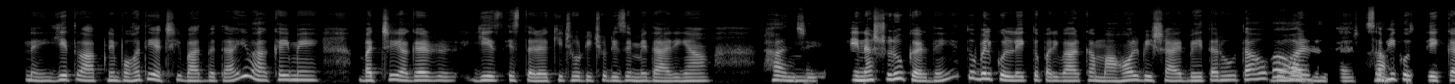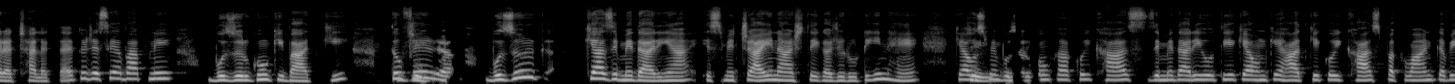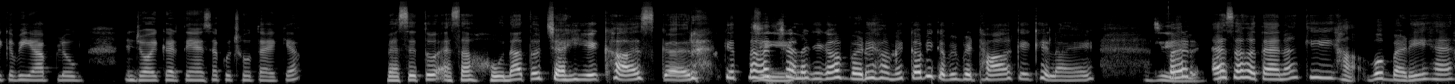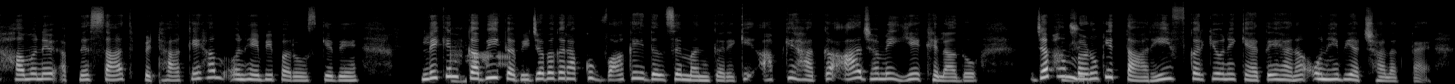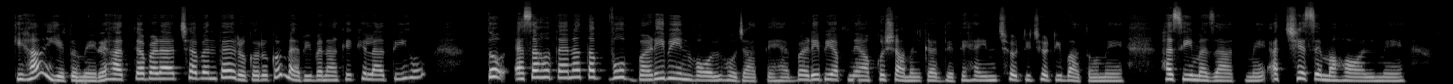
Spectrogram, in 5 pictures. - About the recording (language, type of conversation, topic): Hindi, podcast, घर पर चाय-नाश्ते का रूटीन आपका कैसा रहता है?
- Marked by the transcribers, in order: in English: "रुटीन"; in English: "इन्जॉय"; laughing while speaking: "चाहिए ख़ासकर कितना अच्छा लगेगा बड़े हमें कभी कभी बिठा के खिलाएँ"; chuckle; in English: "इनवॉल्व"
